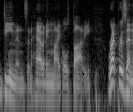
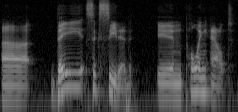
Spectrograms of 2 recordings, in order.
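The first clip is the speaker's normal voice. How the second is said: usual speaking voice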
